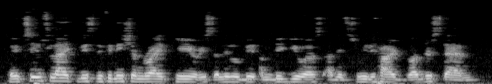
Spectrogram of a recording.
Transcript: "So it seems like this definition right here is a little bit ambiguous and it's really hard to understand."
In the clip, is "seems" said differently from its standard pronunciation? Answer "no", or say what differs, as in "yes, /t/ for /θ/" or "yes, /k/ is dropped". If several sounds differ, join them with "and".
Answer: yes, /s/ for /z/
